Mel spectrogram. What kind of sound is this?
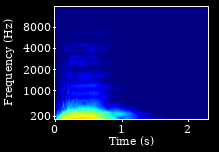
tuba note-12
ambience, ambiance, terrifying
